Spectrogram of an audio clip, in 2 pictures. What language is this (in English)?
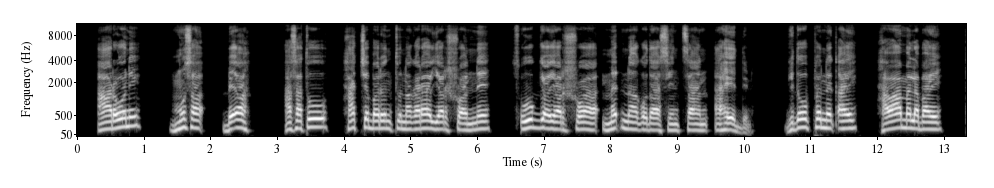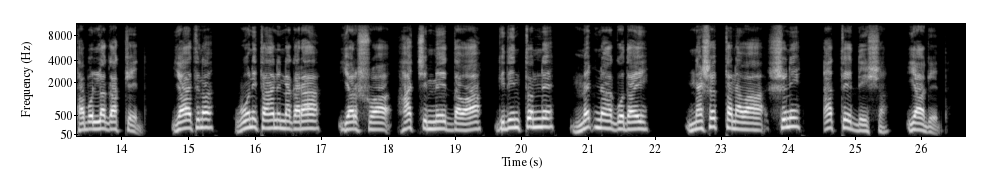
Dawro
